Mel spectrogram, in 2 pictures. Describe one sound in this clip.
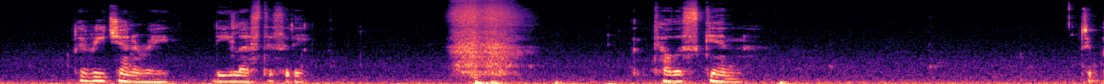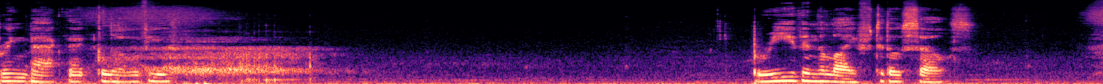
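An elderly man speaks softly in short, drowsy phrases close by.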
